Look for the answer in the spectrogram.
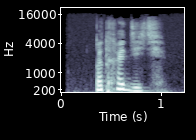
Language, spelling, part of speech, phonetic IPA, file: Russian, подходить, verb, [pətxɐˈdʲitʲ], Ru-подходить.ogg
- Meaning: 1. to fit (of an object, to match another object) 2. to come up (to), to approach, to go up (to) 3. to approach 4. to do (for); to suit 5. to arrive, to come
